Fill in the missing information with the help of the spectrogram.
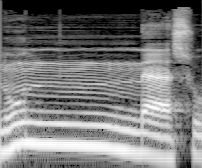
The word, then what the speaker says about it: النَّاس: We have a sun letter after the alif lam. And nas, noon is a sun letter, so we should not pronounce the lam sakina. And also the hamzatul wasl is not pronounced because it's in the middle of the sentence, of the utterance. يَوْمَ يَكُونُ النَّاسُ. The noon becomes mushaddad and you have to apply ghunna.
